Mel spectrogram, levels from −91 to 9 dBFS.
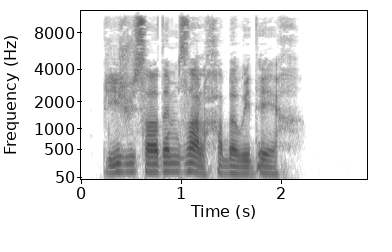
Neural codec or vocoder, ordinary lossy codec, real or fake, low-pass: none; Opus, 64 kbps; real; 10.8 kHz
